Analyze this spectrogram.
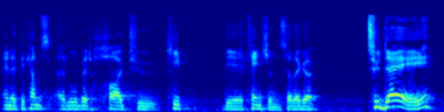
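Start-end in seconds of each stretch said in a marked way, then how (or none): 4.6-5.4 "Today" drawn out and hit louder and higher; stress on first word. Shown as a demonstration. Speaker showing predictable emphasis on the first word, heavy opening stress. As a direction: open on a heavily emphasized "Today". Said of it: "Some put the emphasis on the first word".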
